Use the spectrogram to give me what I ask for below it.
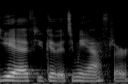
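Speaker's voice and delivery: ordinary talk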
